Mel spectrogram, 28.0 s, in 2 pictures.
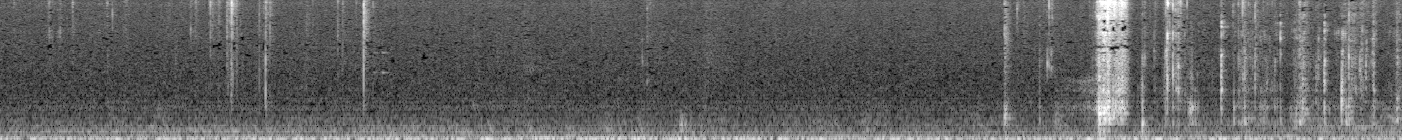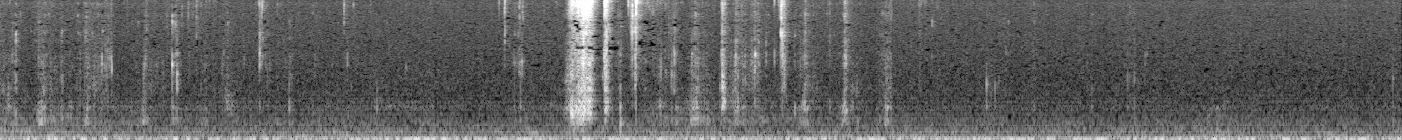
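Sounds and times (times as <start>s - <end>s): soft chewing clicks: 11.4s - 17.7s.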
